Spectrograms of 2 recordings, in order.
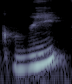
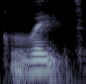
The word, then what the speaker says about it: great: in the middle but it's not greet it's great so this one doesn't really follow our rules you would think it would have a long a here instead of the ea talk if you cover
